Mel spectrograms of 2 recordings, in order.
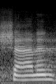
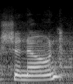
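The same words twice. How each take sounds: First: The name is pronounced the Irish way. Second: The name is pronounced the Israeli way. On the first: The speaker calls it wrong. "giving it the Irish pronunciation" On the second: The speaker calls it right. "I think, Shannon, Israeli"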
